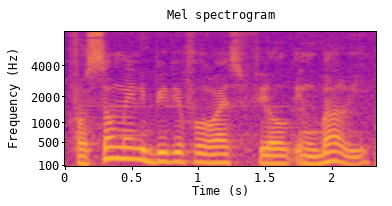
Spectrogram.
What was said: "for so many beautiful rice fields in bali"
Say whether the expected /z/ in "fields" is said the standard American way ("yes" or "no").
no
